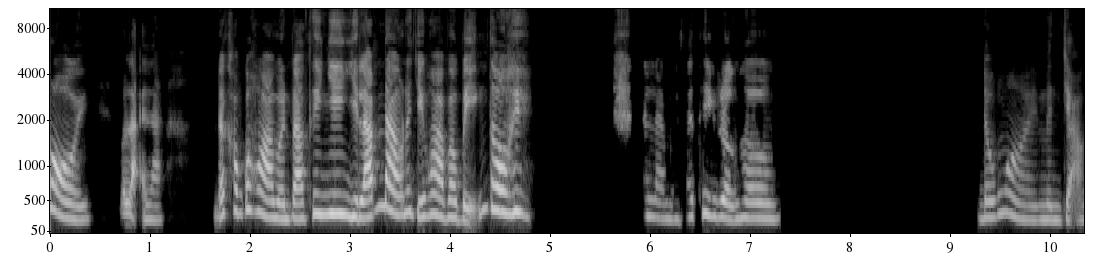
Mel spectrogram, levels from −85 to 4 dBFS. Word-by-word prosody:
rồi, 225 - +2 0.3
với 155 - -5
lại - - -2
là 210 -1 -8 0.5
nó - - -2
không 335 -2 -2
có 360 - 0
hòa 310 -8 +2
mình 225 -2 0
vào 225 -1 +3
thiên 295 +5 0
nhiên 300 -1 +5
gì 260 - +3
lắm 255 +11 +5
đâu, 315 -7 +5
nó 320 - -1
chỉ 250 - +1
hòa 280 -1 +1
vào 245 -1 +1
biển 215 - -2
thôi. 325 -4 +4 1.1
Nên 260 -1 -9
là 235 -2 -10
mình 215 -1 -11
sẽ 255 - -8
thiên 290 -4 -4
rừng 225 -3 -1
hơn. 230 -2 -3 2.0
Đúng 240 +6 -7
rồi, 225 -9 -7
mình 210 -1 -7
chọn, 215 - -7
250 Hz, 185 wpm, -23 LUFS, 225-300 Hz, 2.0 s, nhiên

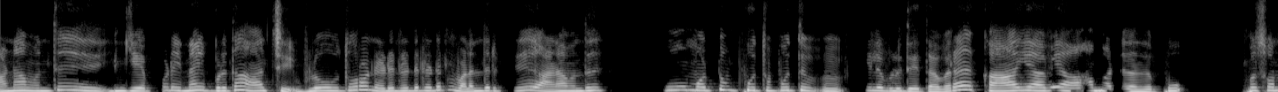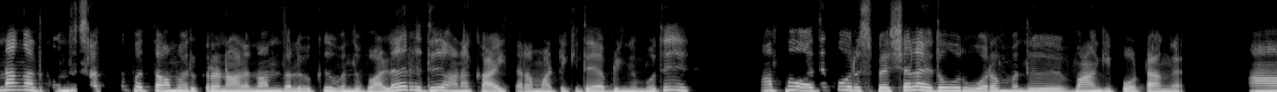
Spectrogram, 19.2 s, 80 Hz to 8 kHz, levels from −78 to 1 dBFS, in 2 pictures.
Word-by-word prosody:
ஆனா 225 +5 +3
வந்து 230 +6 0 0.4
இங்கே 230 0 +3
எப்படின்னா 260 +3 -1
இப்படிதான் 245 +5 +1
ஆச்சு. 245 -3 -1
இவ்வளோ 215 +7 +2 0.2
தூரம் 290 0 0
நெடு 225 -1 +2
நெடு 240 +2 +1
நெடுன்னு 270 -1 -1
வளர்ந்திருக்கு. 225 +4 -1 0.2
ஆனா 200 +1 +1
வந்து 240 +4 +2 0.5
பூ 280 - -4 0.2
மட்டும் 275 +3 -2
பூத்து 260 -3 -1
பூத்து 270 0 0
வ் 210 - +1 0.2
கீழே 255 -1 -1
விழுதே 215 -1 +2
தவிர, 200 +9 +2 0.2
காயாவே 250 +3 +3
ஆக 235 - -6
மாட்டேங்து, 200 -4 -2
அந்த 185 - 0
பூ. 225 - +3 0.5
இப்போ - - +1
சொன்னாங்க 295 +2 +1
அதுக்கு 240 -3 -6
வந்து 245 +2 +2
சத்து 225 +7 -12
பத்தாம 240 -2 +3
இருக்கிறனால 205 -2 +2
தான், 220 +1 +3
அந்த 210 -3 +2
அளவுக்கு 205 +5 0
வந்து 195 0 +2
வளருது, 255 - +1
ஆனா 215 +1 +1
காய் 195 +2 +2
தர 190 -2 -3
மாட்டேங்குது, 175 +1 -2
அப்பிடீங்கும்போது. 190 +6 0 0.8
அப்போ 250 - -2
அதுக்கு 275 +4 -8
ஒரு 265 - +1
ஸ்பெஷலா 265 +4 +2
ஏதோ 250 +1 +3
ஒரு 230 - 0
உரம் 220 +2 +2
வந்து 205 +1 +1 0.3
வாங்கி 210 +1 +1
போட்டாங்க. 175 -4 0 0.6
அ - - 0
230 Hz, 170 wpm, -22 LUFS, 205-255 Hz, 0.8 s, ஆனா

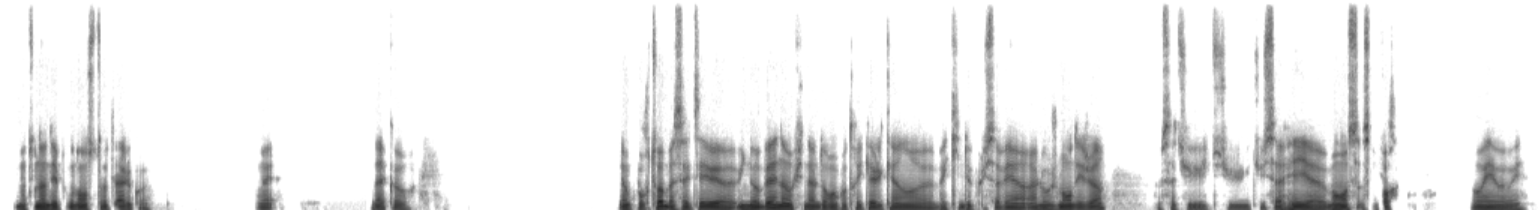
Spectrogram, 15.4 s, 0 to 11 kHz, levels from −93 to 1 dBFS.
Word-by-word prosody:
Bah, 105 - -2
ton 105 - +1
indépendance 100 0 +3
totale, 110 +2 -1
quoi. - - -11 1.0
Ouais, 90 -1 -4 1.0
d'accord. 100 -4 -3 2.0
Donc, 105 -2 0
pour 100 -1 -4
toi, 115 - +5
bah 105 -4 +3
ça 95 +3 -3
a - - +4
été, 100 - 0
heu, 95 -5 +4
une 95 0 +2
aubaine, 135 +8 +5
hein, 120 - +6
au 105 - 0
final 105 -1 0
de 100 - 0
rencontrer 95 0 -2
quelqu'un, 95 -1 0
heu, - - -6
bah, 85 +1 -6
qui 95 - -9
de 95 -1 -2
plus, 85 - -11
avait 95 +1 0
un 95 0 +2
un 95 - 0
logement 95 +3 +2
déjà. 100 +6 0 0.5
Comme - - -16
ça, - - -8
tu - - -7
tu 90 -1 -8
tu - - -12
savais, 100 +2 +2
heu, 90 -1 +1
bon 95 +3 +4
ça - - -7
ça - - -4
dure - - -1 0.8
oui, 100 0 +1
oui 95 -1 0
oui. 90 -1 -4
95 Hz, 185 wpm, -22 LUFS, 90-100 Hz, 2.0 s, hein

